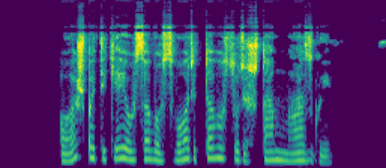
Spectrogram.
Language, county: Lithuanian, Klaipėda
